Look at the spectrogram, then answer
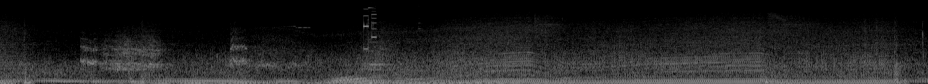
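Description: A car drives in GTA Online, its engine revving and shifting through gears with sustained tire skidding and squeal, loud and continuous throughout.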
